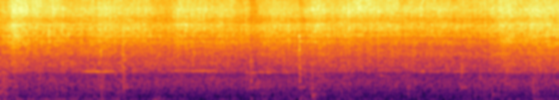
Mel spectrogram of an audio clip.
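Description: Flour-coated chicken pieces sizzling steadily as they sauté in hot olive oil in a nonstick skillet.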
